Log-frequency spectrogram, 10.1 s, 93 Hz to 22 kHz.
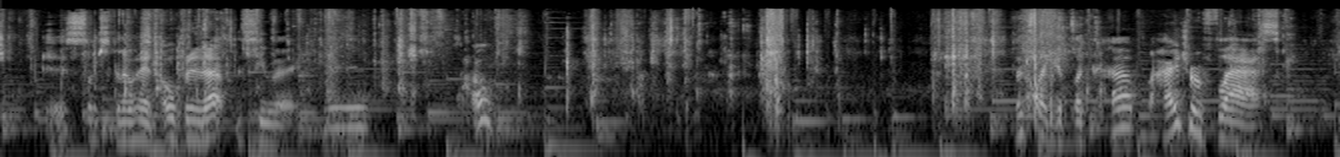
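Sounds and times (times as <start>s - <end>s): soft background music: 0.0s - 10.0s
tissue paper crinkling: 0.6s - 8.4s.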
